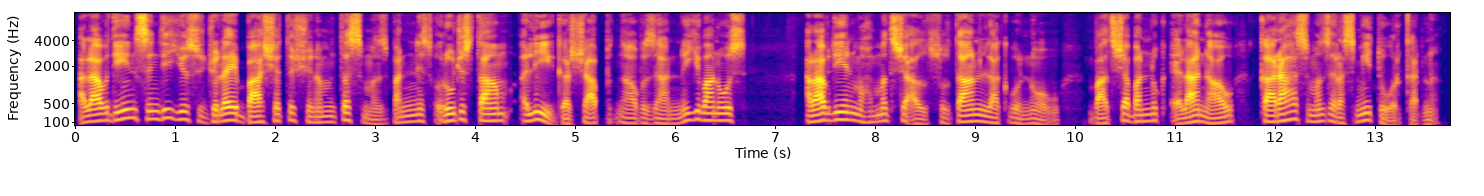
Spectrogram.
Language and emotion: Kashmiri, neutral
